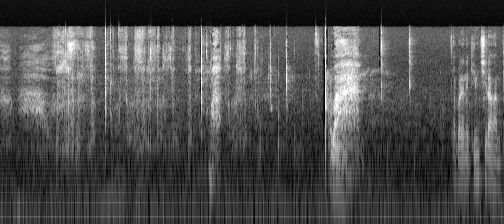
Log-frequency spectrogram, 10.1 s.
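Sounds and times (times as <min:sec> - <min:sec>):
breathy mouth sound: 0:00.0 - 0:06.5
wet chewing and smacking: 0:01.1 - 0:06.5.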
